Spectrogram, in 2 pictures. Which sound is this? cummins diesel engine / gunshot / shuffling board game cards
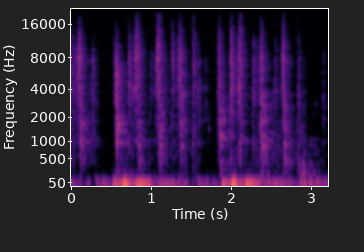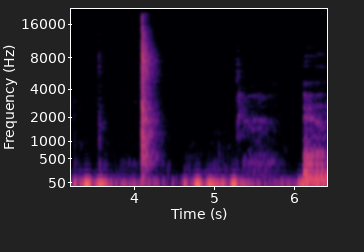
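shuffling board game cards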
